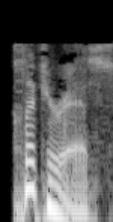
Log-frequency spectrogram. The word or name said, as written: clitoridean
